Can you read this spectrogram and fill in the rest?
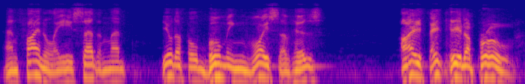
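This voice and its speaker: A man recalling a personal anecdote in a measured, deliberate way, pausing mid-sentence, on a 1950s radio recording. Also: lowish voice, lively intonation, dull audio. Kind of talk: anecdote told from memory.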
